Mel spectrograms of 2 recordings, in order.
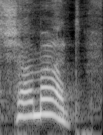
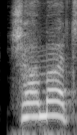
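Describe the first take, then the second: First: Loud high cry, falling at the end; calling out. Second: Loud high excited cry; calling out. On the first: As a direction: shout it again, landing it down. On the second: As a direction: shout it out to the crowd. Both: A narrator's reading. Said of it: "So ging der Ruf durch die Reihen".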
